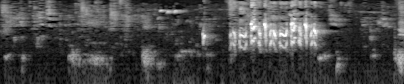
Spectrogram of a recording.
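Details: Sooty-headed bulbuls in a flock, a recording used as a bird lure: faint scattered notes give way to a loud burst of rapid, harsh chattering notes for about a second, then quieter calls.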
